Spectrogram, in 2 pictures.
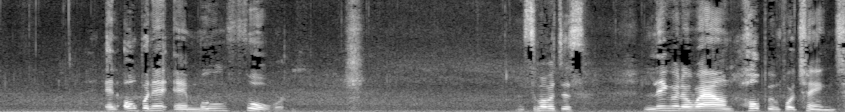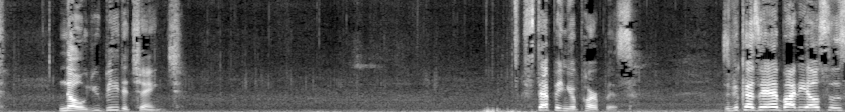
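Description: A middle-aged woman talks close up in short bursts with animation, outdoors.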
